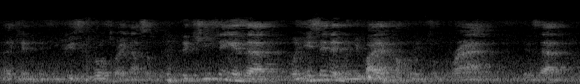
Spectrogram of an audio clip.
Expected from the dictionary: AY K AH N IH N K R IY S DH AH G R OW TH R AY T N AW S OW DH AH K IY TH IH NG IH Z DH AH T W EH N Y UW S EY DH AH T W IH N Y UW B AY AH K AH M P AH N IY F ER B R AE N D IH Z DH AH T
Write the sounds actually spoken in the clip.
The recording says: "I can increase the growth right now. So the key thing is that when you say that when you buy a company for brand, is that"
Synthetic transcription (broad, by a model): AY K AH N IH N K R IY S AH G R OW TH R AY T N AW S OW DH AH K IY TH IH NG IH Z DH AH T W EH N Y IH S EY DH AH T W IH N Y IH B AY AH K AH M P AH N IY F ER B R AE N D IH Z DH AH T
